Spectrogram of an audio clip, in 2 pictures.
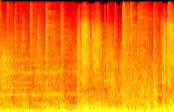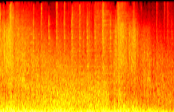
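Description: Airstrike explosions across southern Lebanon make a dense, continuous barrage of heavy booms and rumbling blasts that stays loud and unbroken throughout.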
